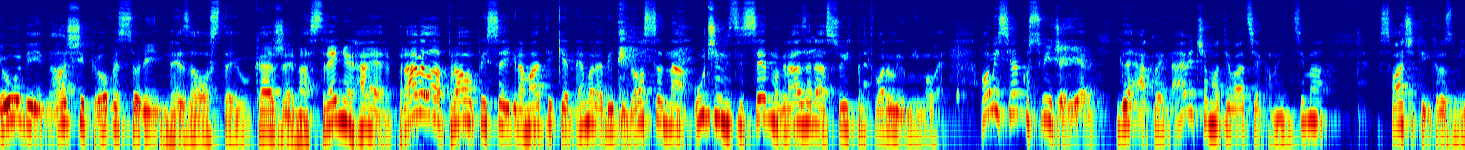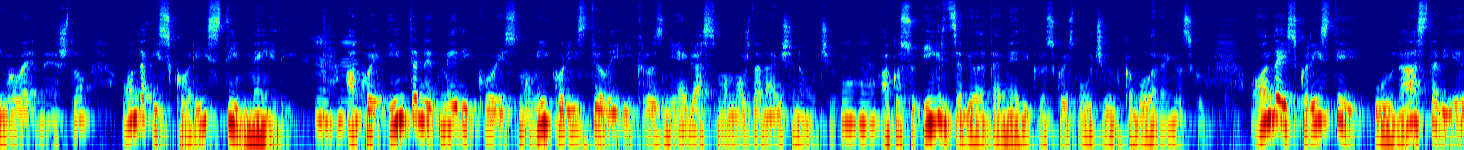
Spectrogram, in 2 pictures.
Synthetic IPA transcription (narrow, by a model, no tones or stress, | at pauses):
uːd̪inaʃipɾo̞fe̞so̞ɾine̞zao̞st̪ajṵkaːʒe̞nasɾe̞d̪ɲojɦaeɾpɾaʋilˠapɾaʋo̞pisaiɡɾamat̪ike̞ne̞moɾabit̪id̪o̞sad̪naut͡ʃenit̪sise̞ːd̪mo̞ɡɾaːzeɾasuixpɾet̪ʋo̞ɾiliumimo̞ʋe̞̰o̞nmisejaːko̞sʋiːd͡ʒaje̞ɾɡleakoje̞najʋe̞t͡ɕamo̞t̪iʋaːt̪sijaklint̪sima | sʋat͡ʃat̪ikɾo̞zmimo̞ʋe̞ne̞ʃt̪o̞ | o̞nd̪aʔisko̞ɾist̪imeːd̪ḭː | ako̞je̞ʔint̪e̞ɾne̞t̪me̞ːd̪iːkʰo̞jismo̞miːko̞ɾiːst̪iliʔikɾo̞zɲe̞ɡasmo̞mo̞ʒd̪anaːjʋiʃe̞nauːt͡ʃiliako̞suʔiɡɾit̪se̞biːlet̪aːjme̞ːd̪ijkɾosko̞jismo̞uːt͡ʃiliukabulˠaɾeŋɡlesko̞ɡ̥ | o̞nd̪aisko̞ɾist̪iunaːst̪aʋije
